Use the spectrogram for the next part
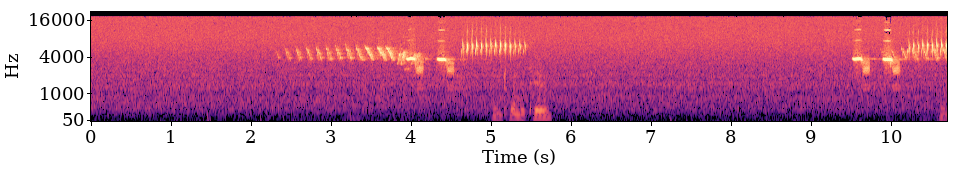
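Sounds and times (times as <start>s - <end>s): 
Gillibray's warbler singing: 2.3s - 5.5s, 9.5s - 10.7s
speech: 5.0s - 5.9s.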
